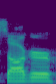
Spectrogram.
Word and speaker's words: Sagar: My name is Sagar, rhymes with Lager.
